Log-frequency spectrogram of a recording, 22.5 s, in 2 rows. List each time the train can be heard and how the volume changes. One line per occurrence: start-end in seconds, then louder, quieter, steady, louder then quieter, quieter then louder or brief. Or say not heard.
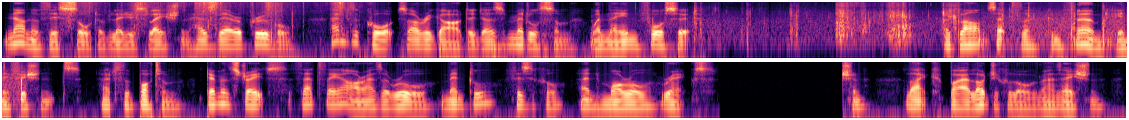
not heard.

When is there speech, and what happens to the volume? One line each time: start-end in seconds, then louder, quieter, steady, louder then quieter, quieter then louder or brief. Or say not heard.
0.0-7.0 steady
9.4-18.4 steady
19.6-22.4 brief.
